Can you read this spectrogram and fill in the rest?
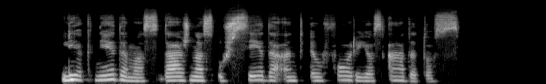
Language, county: Lithuanian, Klaipėda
